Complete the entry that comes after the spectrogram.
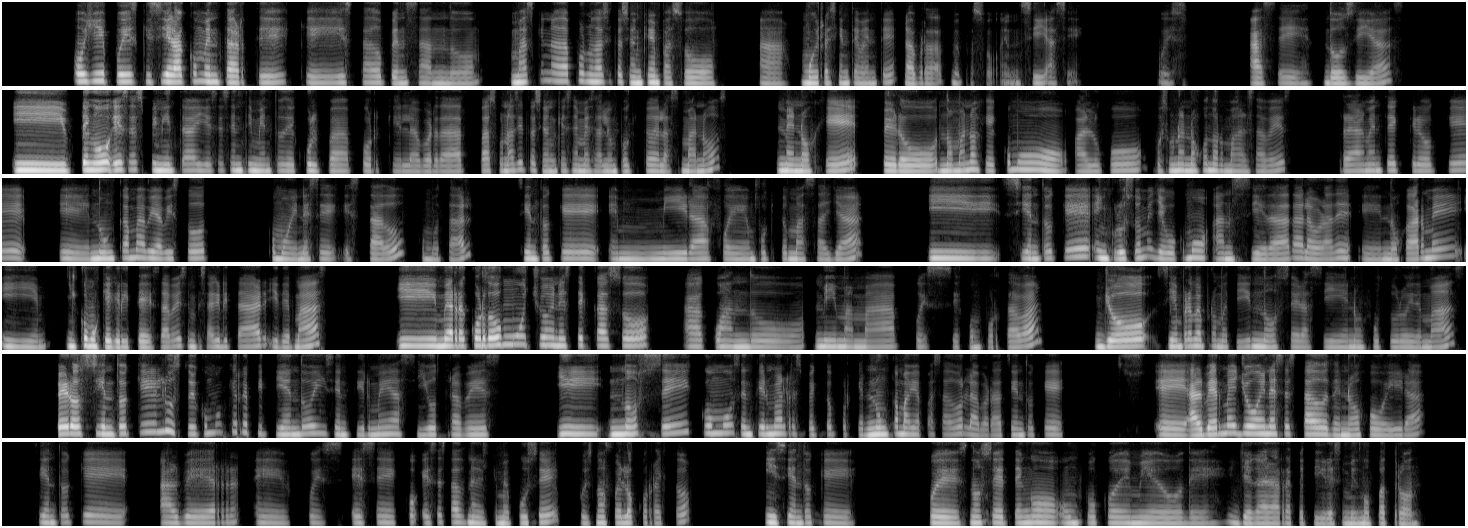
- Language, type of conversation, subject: Spanish, advice, ¿Cómo puedo dejar de repetir patrones de comportamiento dañinos en mi vida?
- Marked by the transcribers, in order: other background noise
